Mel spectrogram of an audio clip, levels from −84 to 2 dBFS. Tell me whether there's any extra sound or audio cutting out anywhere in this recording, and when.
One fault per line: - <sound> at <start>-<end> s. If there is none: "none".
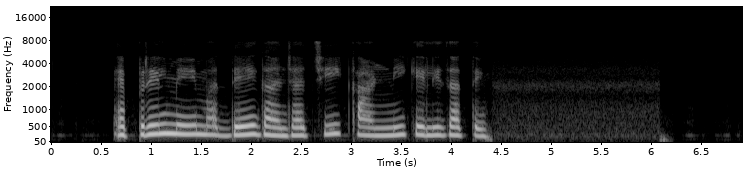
none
